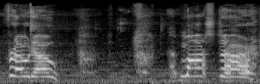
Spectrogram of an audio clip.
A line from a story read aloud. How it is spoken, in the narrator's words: he cried, half sobbing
